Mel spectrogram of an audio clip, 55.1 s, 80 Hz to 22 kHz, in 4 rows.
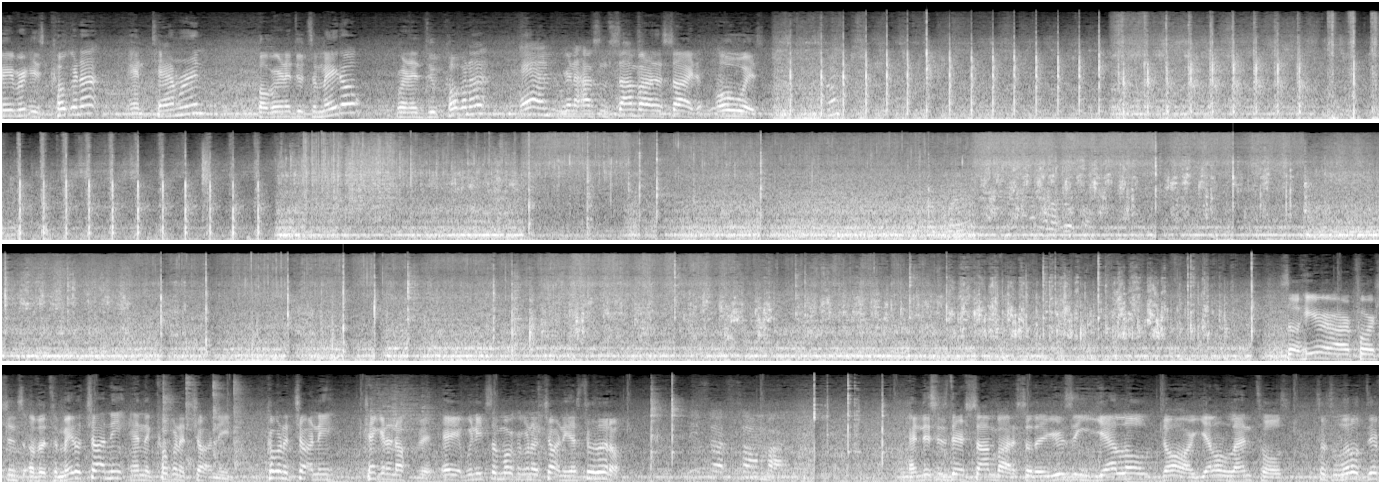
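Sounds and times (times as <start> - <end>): onions sizzling in a pan: 16.3 - 39.6
metal spoon stirring in pan: 23.5 - 29.6, 32.4 - 40.0.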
